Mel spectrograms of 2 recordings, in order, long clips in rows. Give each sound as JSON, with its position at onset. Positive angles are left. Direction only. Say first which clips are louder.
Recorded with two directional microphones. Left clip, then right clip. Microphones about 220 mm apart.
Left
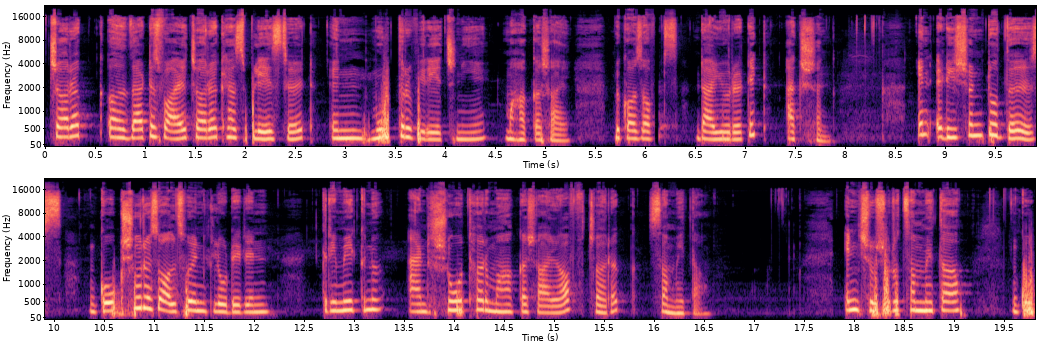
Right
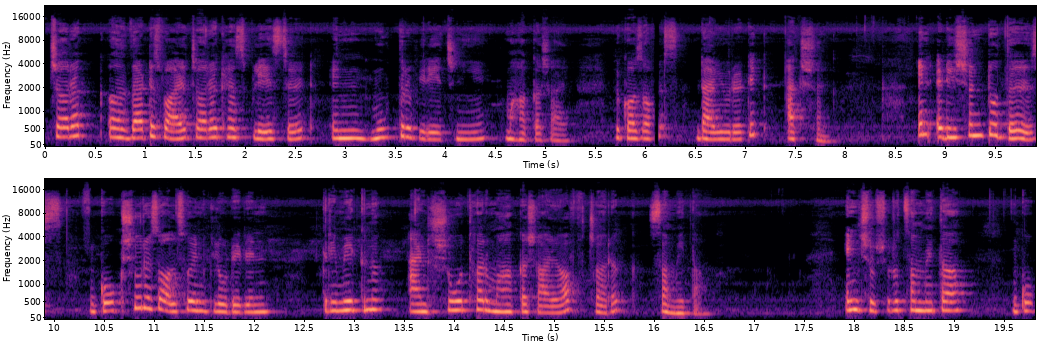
{"t": 0.0, "sound": "a woman's voice", "louder": "left 13 dB", "side_deg": 45}
{"t": 17.8, "sound": "a woman's voice", "louder": "left 14 dB", "side_deg": 45}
